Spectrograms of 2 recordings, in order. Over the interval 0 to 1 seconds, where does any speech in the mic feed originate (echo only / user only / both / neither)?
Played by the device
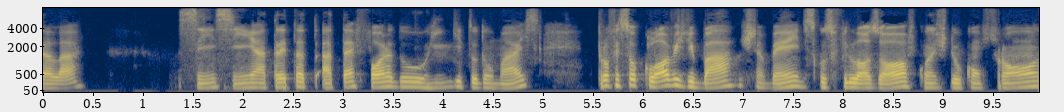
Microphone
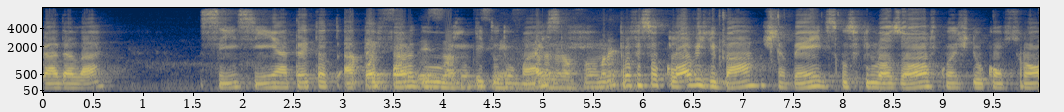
echo only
